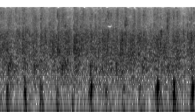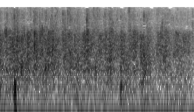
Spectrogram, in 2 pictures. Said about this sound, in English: They both graduated from UW this year as well, so let's give them a hand of applause as well.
